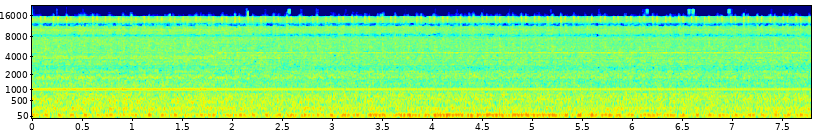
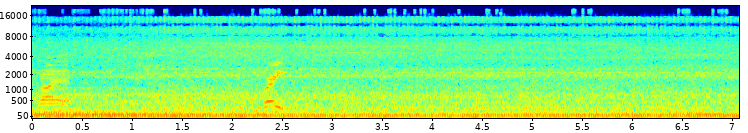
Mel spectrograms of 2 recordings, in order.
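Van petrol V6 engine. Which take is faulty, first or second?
first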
